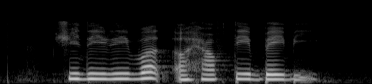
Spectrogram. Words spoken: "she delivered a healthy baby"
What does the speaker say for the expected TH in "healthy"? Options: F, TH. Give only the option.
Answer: F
